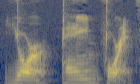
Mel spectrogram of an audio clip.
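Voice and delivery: very slow, every sound of "you're paying for it" spelled out; slow drill. Shown as a demonstration. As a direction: drag each word for the student to copy. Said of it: "Hacerla I como una E y reforzar la R". (despacio, sílaba a sílaba)

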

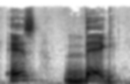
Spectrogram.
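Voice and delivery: big with the I said like a Spanish E, "beg"; close vowel big. Shown as a demonstration. Teacher showing students how big really sounds, "beg". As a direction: say big as "beg", short and tight. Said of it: "la I como una E".

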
